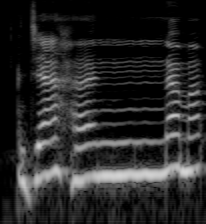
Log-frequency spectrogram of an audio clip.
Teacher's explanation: नून मुशद्दद है, गुन्ना करेंगे, ठीक है। जहन्नमा, मीम को जल्दी पढ़ेंगे लेकिन इसको खींचेंगे नहीं।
